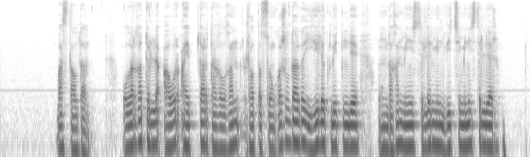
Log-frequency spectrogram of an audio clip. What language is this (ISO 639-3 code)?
kaz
